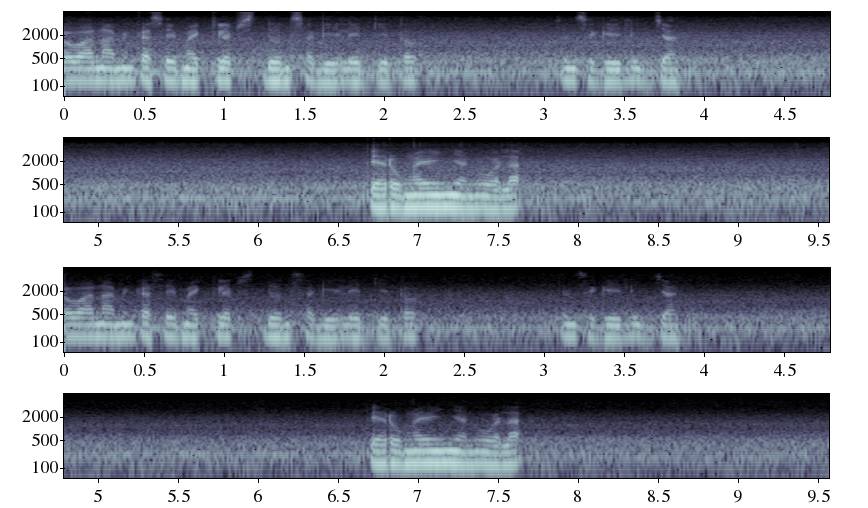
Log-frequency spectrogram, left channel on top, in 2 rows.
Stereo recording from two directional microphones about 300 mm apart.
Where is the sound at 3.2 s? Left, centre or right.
Centre.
